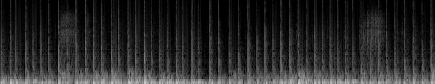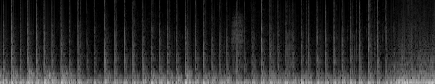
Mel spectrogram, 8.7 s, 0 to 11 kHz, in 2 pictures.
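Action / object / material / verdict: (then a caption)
tap / thin plastic folder / plastic / none. A thin, flat, red translucent plastic sheet or folder about A5 in size is held up in both hands while fingertips and nails tap it rapidly. The result is a dense, uneven flurry of short, dull clicks with a heavy low body and little brightness, continuing steadily for the whole clip.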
